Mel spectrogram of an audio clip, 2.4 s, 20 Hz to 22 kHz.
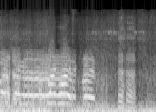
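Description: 2017 Harley-Davidson Street Bob's air-cooled V-twin running steadily at cruising speed, a low hum under wind noise, with talk and laughter over it.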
